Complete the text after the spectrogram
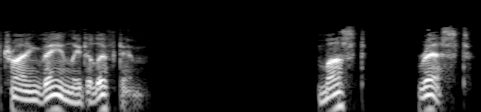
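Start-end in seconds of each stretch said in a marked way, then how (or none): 3.2-4.7 halting, effortful words; a touch of aching weariness; throat aching. A narrator's reading. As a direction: gasp out each word separately, mildly. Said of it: "her throat aching".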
